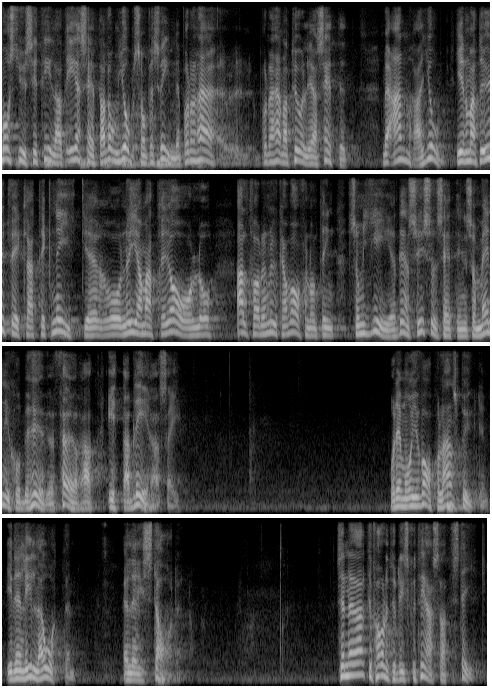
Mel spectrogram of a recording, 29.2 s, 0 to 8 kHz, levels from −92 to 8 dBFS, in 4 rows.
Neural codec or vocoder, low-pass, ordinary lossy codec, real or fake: codec, 16 kHz, 6 kbps, DAC; 7.2 kHz; none; fake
